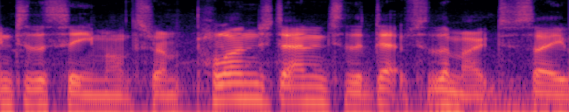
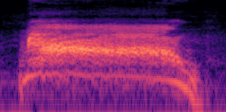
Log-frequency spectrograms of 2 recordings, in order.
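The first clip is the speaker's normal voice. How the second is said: long, very high cat scream; 5 dB louder than usual. Acted. Cats screaming at the slimy sea. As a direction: shriek like terrified cats.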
